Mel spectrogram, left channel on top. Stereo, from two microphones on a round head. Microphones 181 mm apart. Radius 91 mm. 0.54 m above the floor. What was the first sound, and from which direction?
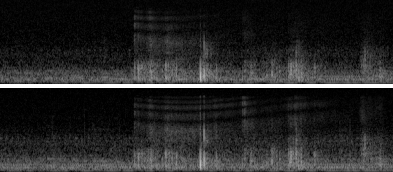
Footsteps, 5° left (ahead or behind).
